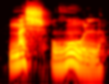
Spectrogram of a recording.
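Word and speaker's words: مشغول: is for a man now make sure you pronounce the rain correctly the rain is a throat letter in Arabic so mesh wool much wool and for a woman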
